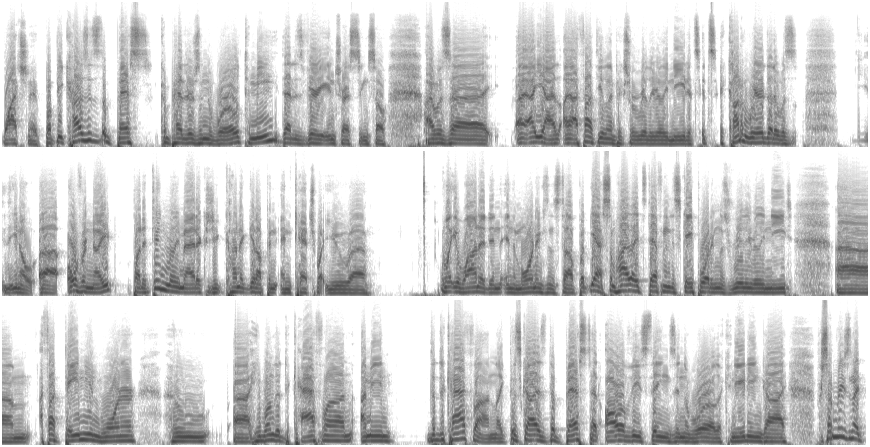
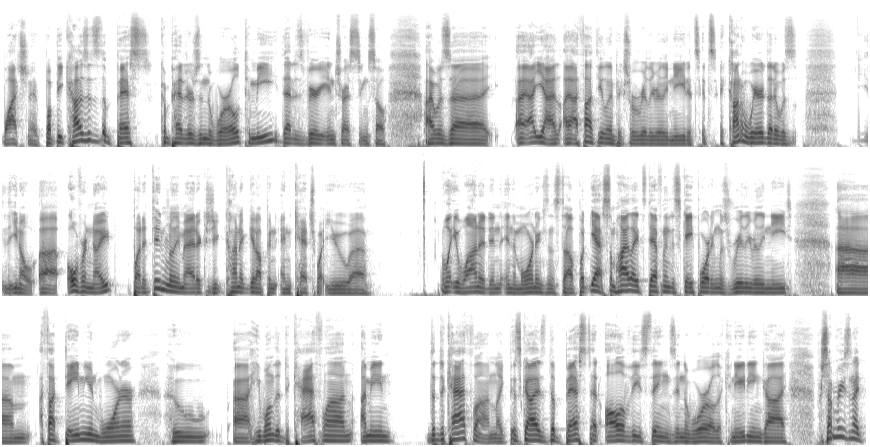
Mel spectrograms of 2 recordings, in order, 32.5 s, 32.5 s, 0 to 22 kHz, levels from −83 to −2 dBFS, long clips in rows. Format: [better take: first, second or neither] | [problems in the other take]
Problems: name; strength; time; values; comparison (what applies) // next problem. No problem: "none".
second | distortion; heavy; 22% of the sound clipped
